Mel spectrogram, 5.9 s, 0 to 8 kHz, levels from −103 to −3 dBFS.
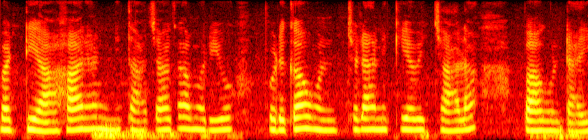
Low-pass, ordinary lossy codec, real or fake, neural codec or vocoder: none; none; real; none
